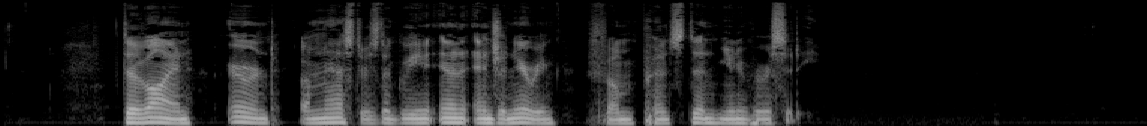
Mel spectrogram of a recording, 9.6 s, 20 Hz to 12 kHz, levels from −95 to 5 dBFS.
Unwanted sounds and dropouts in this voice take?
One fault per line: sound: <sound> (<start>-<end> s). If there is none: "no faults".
no faults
